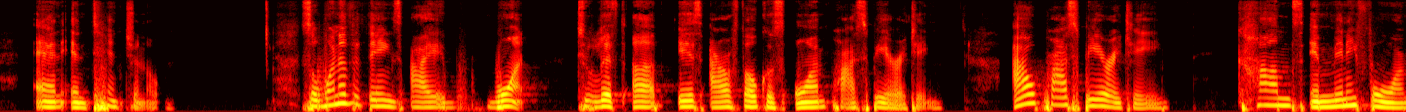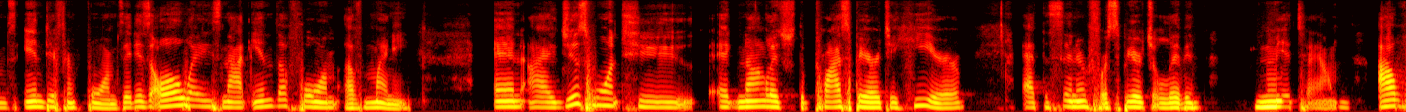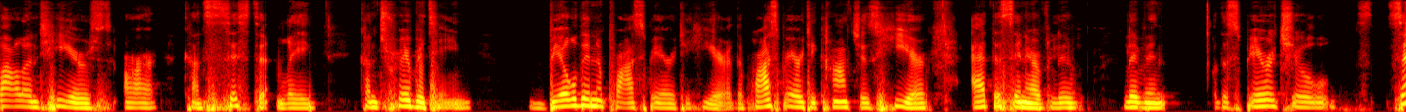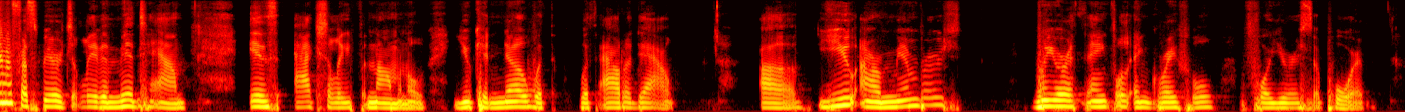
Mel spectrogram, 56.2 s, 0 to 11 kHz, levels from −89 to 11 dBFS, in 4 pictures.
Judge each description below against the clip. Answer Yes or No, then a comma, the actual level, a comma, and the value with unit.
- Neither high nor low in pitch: Yes, medium, 150 Hz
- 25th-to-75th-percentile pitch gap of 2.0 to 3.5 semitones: Yes, average, 3.1 semitones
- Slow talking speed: Yes, slow, 105 wpm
